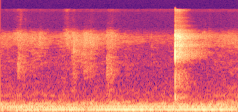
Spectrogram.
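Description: A single short, sharp click about three-quarters of the way through, over a steady low hum.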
